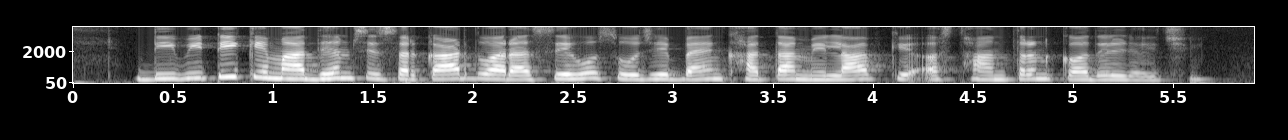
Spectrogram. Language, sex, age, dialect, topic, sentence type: Magahi, female, 46-50, Western, banking, statement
